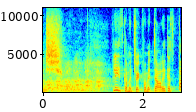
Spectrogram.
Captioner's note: laughter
